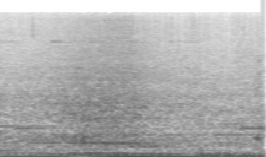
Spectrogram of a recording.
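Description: A road vehicle passing close by on the street, its rumble and tyre noise swelling to a peak about a second in and then fading.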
